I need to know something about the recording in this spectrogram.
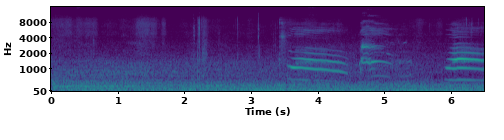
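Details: Domestic cat meowing indoors. After a quiet stretch of low hum, three drawn-out, falling meows come in quick succession, each with a clear harmonic tone. A final, louder meow closes the clip over steady background rumble.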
